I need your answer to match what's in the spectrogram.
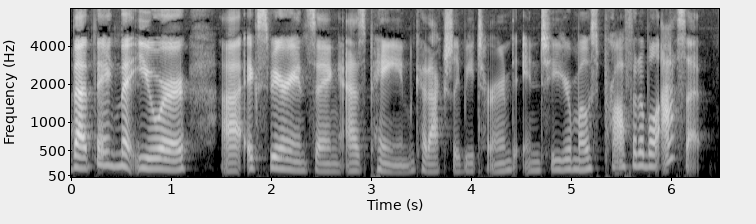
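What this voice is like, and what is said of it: Hoarse, failing voice. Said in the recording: “Apparently I'm losing my voice.”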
